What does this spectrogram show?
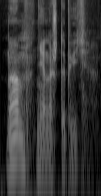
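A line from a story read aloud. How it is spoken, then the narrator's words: Grumbled. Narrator (Russian): пробурчал Кукушкин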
